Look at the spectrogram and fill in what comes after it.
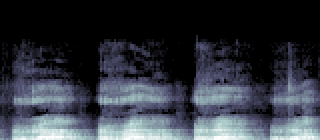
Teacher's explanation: र को लुंठित कहते हैं।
